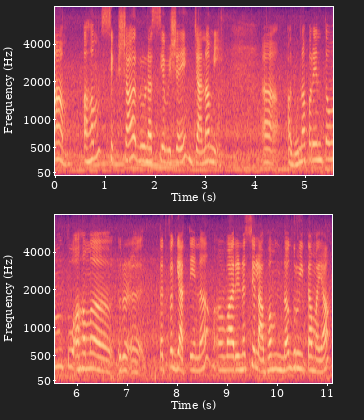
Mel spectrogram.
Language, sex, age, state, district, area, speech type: Sanskrit, female, 45-60, Maharashtra, Nagpur, urban, spontaneous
